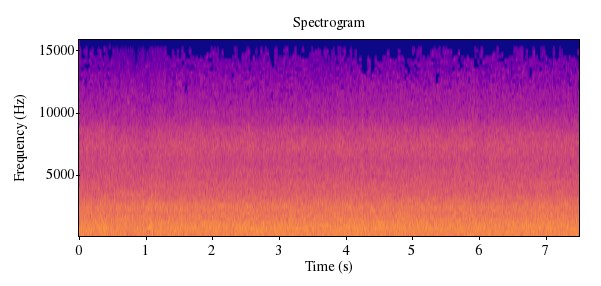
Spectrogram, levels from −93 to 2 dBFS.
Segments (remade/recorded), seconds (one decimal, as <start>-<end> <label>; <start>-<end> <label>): 0.0-0.5 recorded; 0.5-1.3 remade; 1.3-7.5 recorded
